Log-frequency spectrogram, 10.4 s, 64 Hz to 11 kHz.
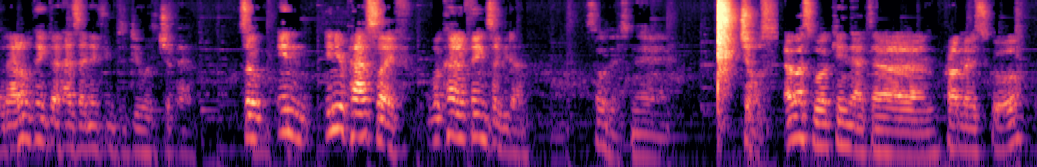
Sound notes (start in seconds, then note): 7.2 clap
